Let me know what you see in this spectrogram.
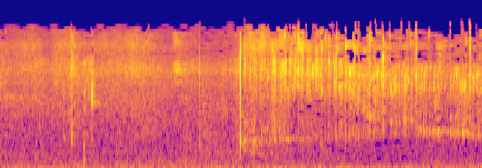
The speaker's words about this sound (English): These are the loudest jugs for pouring water. Are they? Maybe it's just the microphone.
